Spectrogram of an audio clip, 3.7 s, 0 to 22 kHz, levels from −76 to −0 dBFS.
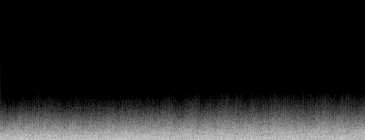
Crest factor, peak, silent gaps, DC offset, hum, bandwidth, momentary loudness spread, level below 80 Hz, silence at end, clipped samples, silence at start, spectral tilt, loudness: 10 dB; -6 dBFS; none; 9%; none; 7.4 kHz; 1 LU; -30 dBFS; 0 s; under 0.1%; 0 s; -8 dB/octave; -18 LUFS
